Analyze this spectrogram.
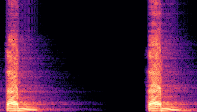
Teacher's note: Ta, fathah masuk ke ba tasydid. Karena huruf ba memiliki sifat syiddah, maka dibaca seperti tertahan. Tab, tab, ada tekanan dan tertahan.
